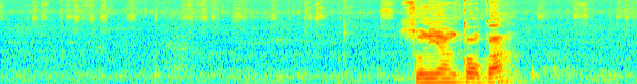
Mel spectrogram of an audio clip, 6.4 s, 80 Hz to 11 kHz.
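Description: Pen or chalk writing out a Class 10 maths polynomial problem, heard as a faint, steady scratching beneath a quiet room, with a short burst of speech partway through.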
